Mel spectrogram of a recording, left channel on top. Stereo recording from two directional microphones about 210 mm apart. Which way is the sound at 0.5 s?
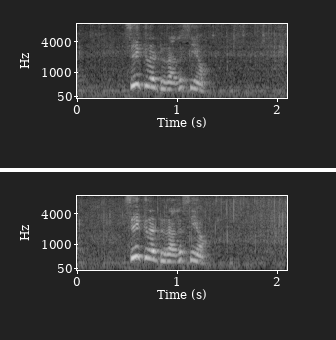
25° right (ahead or behind).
